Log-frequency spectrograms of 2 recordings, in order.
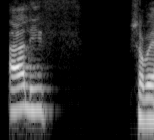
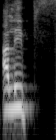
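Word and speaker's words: ألف: আলিফ আলিফ আলিফ দেখছেন আলিফ আলিফ সবাই একসাথে 10 বার বলেন তো আলিফ আলিফ হ্যা অনেকেই কিন্তু উচ্চারণ এরকম করতেছেন আলিফস আলিফস এরকম হবে না কেমন হবে আলিফ আলিফ ঠিক আছে ওকে আব্দুল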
